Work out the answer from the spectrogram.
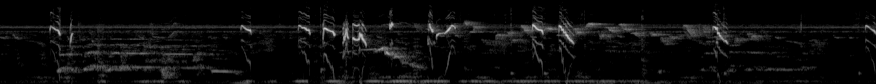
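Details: Oriental white-eye, dakun type, singing clearly: sharp high chirps and short twittering phrases scattered in loose bursts, some quick runs of slurred notes, with a steady faint high hum and low murmur behind.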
